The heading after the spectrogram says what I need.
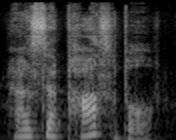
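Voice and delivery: quietly astonished; amazed. A narrator's reading. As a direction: ask in soft wonder. Sally amazed at ring's power.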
